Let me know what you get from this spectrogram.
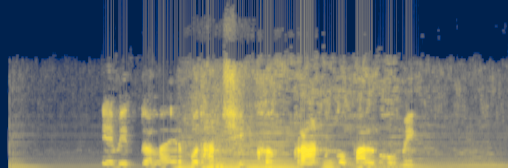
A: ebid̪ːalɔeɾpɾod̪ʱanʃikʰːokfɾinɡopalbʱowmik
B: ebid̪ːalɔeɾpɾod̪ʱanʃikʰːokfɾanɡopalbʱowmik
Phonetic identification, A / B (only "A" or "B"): B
